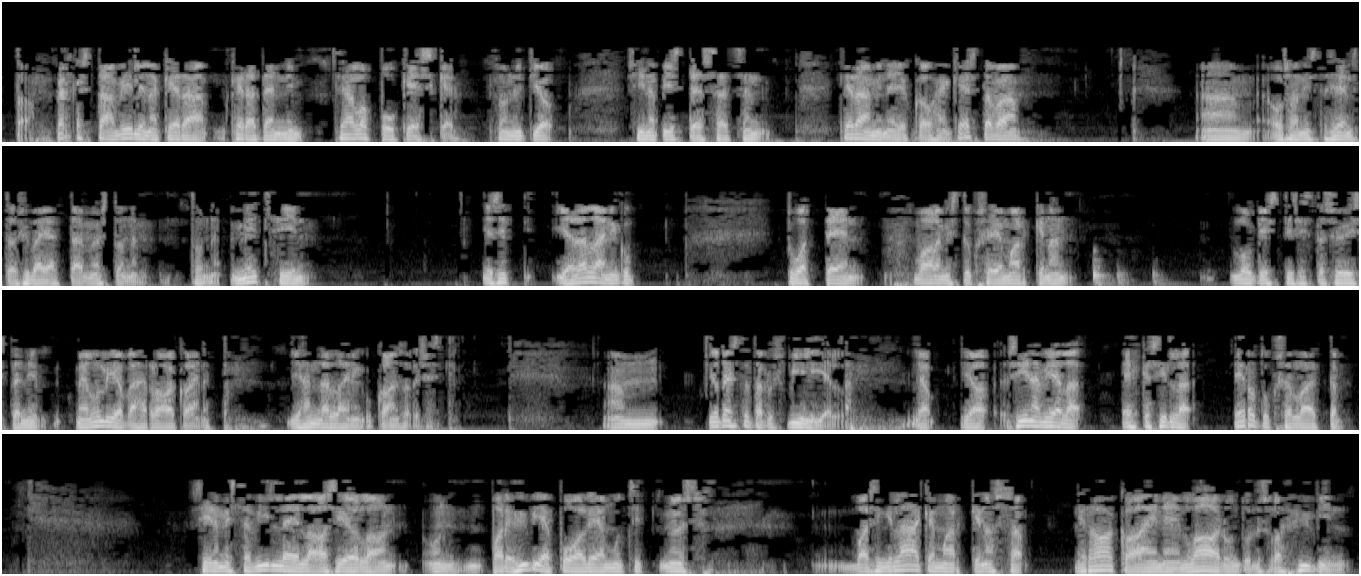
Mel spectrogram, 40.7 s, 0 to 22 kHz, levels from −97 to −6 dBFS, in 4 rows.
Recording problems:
garbled, watery; badly; nothing above 5.5 kHz

